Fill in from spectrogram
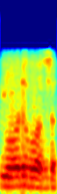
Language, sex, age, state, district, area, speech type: Kannada, male, 30-45, Karnataka, Bidar, urban, conversation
